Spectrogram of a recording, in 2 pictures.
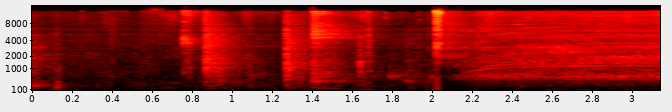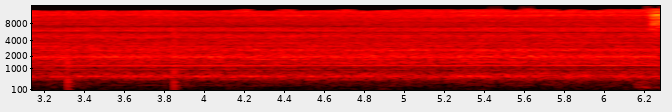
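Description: A heat gun blows hot air to melt white embossing powder on cardstock, starting after a few handling clicks and taps and then holding a steady, moderately loud whooshing hum.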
